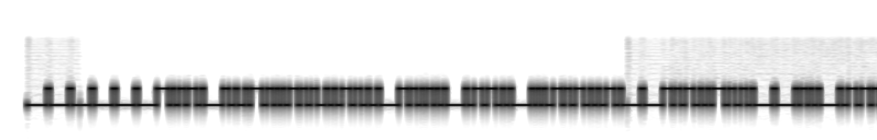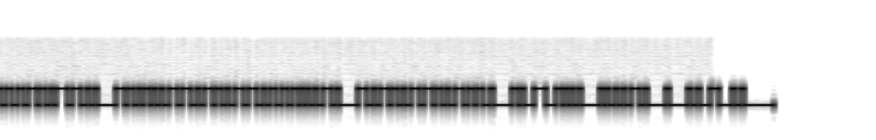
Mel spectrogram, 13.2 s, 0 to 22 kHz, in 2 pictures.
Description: RTTY (45.45 baud, 850 Hz shift), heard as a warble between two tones, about 1400 Hz centre. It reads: PER CAP DANY NA NEIDA I EN DAN ANIRAN A ALGORFA.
